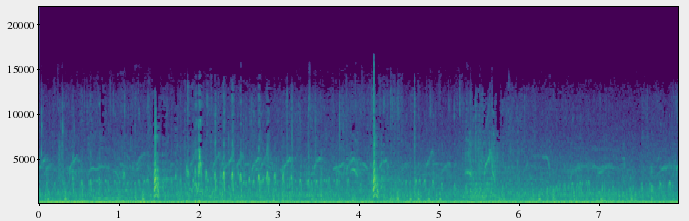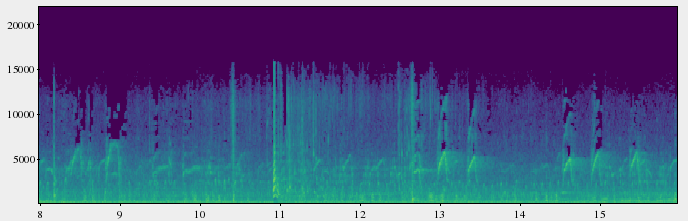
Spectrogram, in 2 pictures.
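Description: Mandarin ducks calling on the water: scattered short, high rising whistles, more of them in the second half, over a steady low rumble. A few sharp clicks stand out, the loudest about eleven seconds in.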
